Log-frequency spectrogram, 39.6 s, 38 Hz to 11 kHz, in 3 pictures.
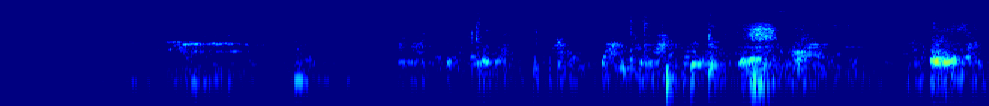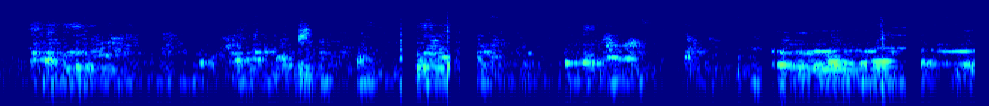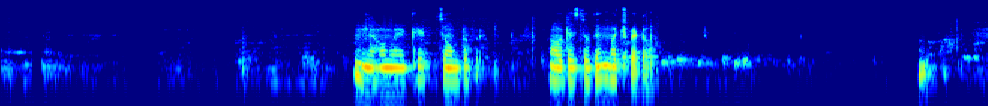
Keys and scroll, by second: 7.1 ctrl+z, 19.3 7, 19.5 Return, 23.1 4, 23.5 Return, 26.0 5, 26.3 Return, 35.1 typing.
